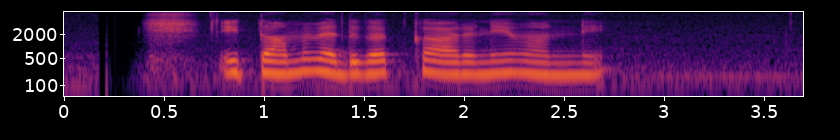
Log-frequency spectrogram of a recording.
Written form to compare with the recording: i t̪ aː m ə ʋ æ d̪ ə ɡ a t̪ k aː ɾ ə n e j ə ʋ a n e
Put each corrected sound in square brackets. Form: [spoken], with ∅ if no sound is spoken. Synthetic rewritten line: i t̪ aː m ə ʋ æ d̪ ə ɡ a t̪ k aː ɾ ə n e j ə ʋ a [nː] e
